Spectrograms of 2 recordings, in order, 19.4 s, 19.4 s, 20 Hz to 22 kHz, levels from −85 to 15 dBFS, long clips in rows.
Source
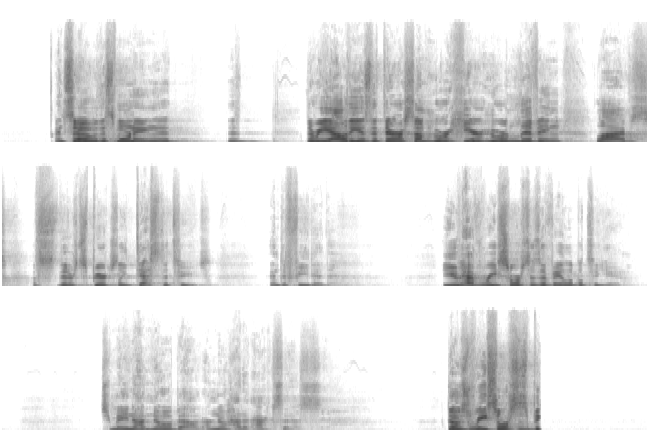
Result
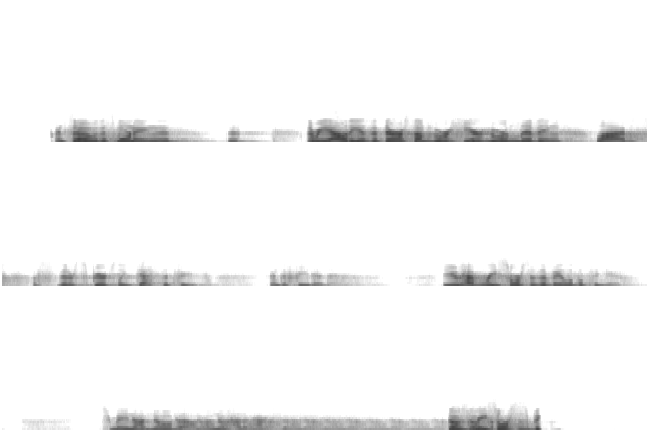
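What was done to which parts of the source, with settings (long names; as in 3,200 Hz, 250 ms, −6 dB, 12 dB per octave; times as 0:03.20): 0:02.35–0:03.10: spectral tilt +4 dB per octave
0:14.18–0:15.04: delay throw 430 ms, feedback 65%, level −11.5 dB
0:15.68–0:17.81: echo with a time of its own for lows and highs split 420 Hz, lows 261 ms, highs 199 ms, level −7.5 dB
whole clip: Butterworth low-pass 1,600 Hz 36 dB per octave; noise reduction from a noise print of the clip's start 10 dB; level +2.5 dB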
